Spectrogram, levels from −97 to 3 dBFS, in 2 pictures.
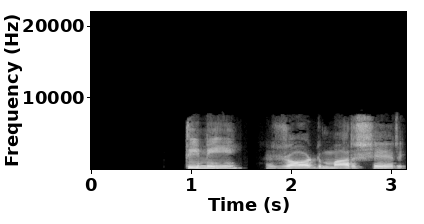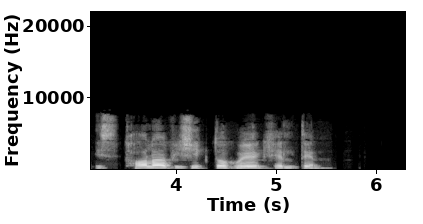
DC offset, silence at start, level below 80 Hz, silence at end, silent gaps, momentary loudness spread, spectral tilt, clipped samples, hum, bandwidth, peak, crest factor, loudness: under 0.1%; 0.95 s; -62 dBFS; 0.8 s; 1.57-1.65 s; 12 LU; -4.5 dB/octave; under 0.1%; none; 8 kHz; -2 dBFS; 18 dB; -18 LUFS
